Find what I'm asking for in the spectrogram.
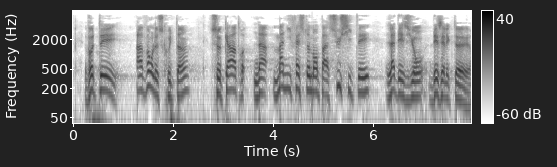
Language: French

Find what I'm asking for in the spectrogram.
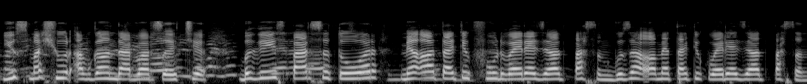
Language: Kashmiri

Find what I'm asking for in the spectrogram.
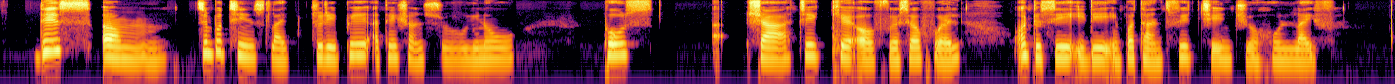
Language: Nigerian Pidgin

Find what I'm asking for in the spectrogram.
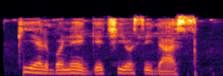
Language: Esperanto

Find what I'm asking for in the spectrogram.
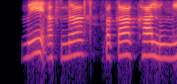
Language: Hindi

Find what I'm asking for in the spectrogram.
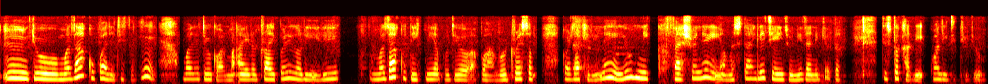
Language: Nepali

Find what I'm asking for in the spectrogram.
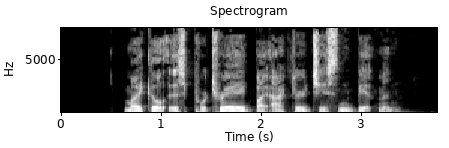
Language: English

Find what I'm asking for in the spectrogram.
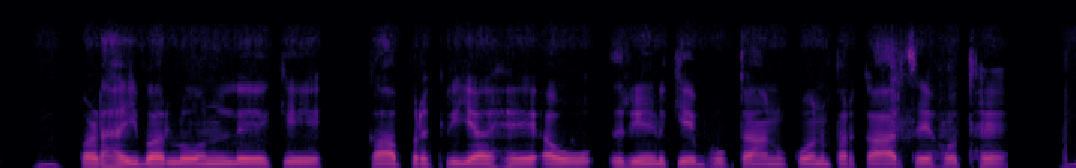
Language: Chhattisgarhi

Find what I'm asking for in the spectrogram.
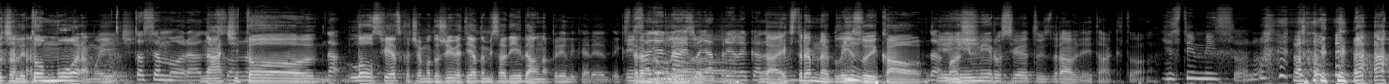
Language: Croatian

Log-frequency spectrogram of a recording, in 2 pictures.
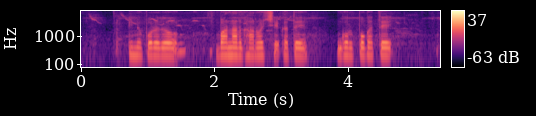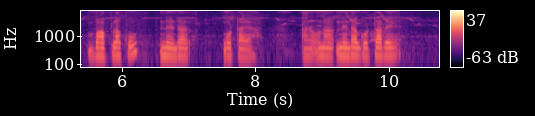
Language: Santali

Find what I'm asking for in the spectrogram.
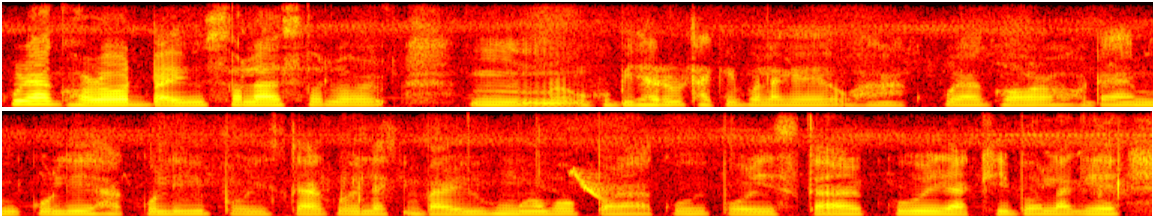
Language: Assamese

